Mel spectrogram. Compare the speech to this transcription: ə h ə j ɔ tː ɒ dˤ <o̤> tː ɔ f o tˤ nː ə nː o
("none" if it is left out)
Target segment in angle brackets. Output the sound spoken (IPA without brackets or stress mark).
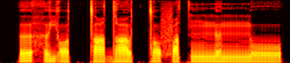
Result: o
